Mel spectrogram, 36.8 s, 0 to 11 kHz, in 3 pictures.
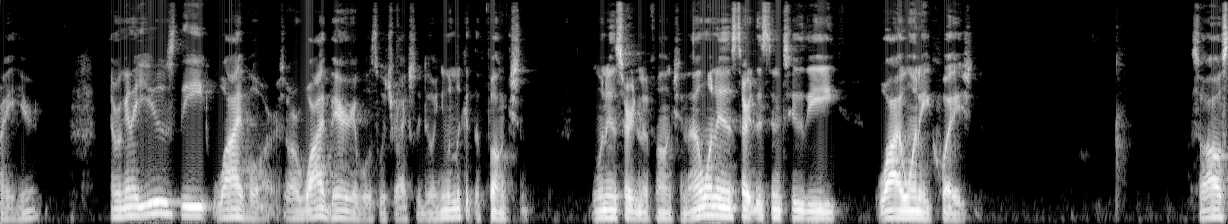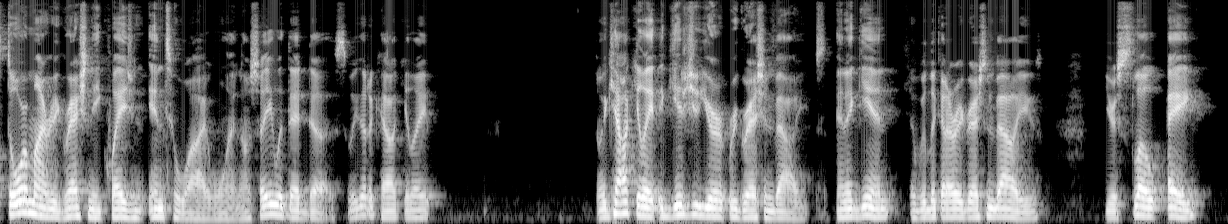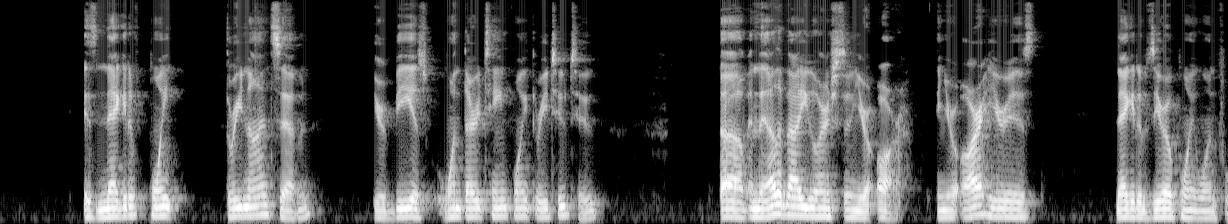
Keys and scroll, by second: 3.0 Right, 6.3 Return, 10.8 Return, 15.9 Down, 17.3 Return.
